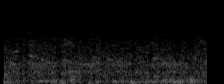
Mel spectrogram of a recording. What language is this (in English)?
Urdu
